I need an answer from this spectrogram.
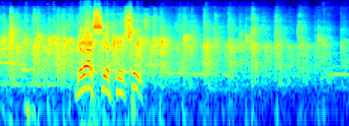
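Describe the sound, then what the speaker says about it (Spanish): A church congregation claps and cheers in praise, with many hands sounding as a steady patter. Voices call out over the clapping, and one rises in a short, wavering exclamation. "dale un aplauso al Señor"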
